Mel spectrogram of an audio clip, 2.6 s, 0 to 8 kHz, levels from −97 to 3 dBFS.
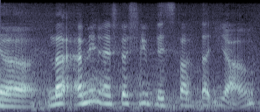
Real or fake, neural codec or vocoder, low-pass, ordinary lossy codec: fake; codec, 16 kHz, 0.8 kbps, ZipCodec; 7.2 kHz; none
